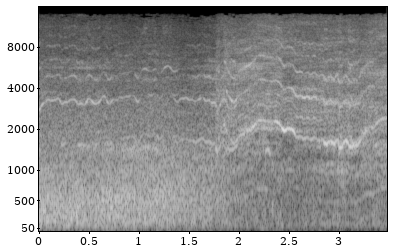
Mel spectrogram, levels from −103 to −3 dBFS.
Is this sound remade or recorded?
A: recorded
